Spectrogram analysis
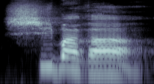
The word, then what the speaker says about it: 시바: 사랑하는 성도 여러분, 그래서 시바가 이건 발음을 잘해야 됩니다. 발음을요 정말 잘해야 됩니다. 제가 원래 이제 아버님은 경상도지만 또 어머님이 전라도잖아요. 경상도, 전라도 이 두 곳에서 경험하면서 발음이 세요. 그러니까 저는 그냥 시바 읽는데 아내는 자꾸 그걸 욕으로 들을 때가 참 많습니다.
